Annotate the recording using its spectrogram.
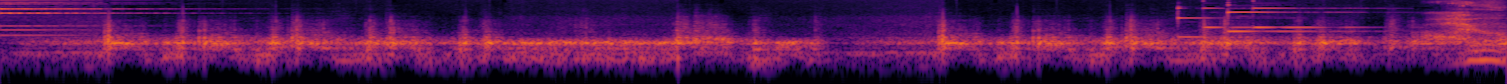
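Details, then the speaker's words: Fetal heartbeat on Doppler during a pregnancy check-up, with the baby lying prone and turned: rapid, regular whooshing pulses, beating well, with background music and chimes. "자, 지금 보면 아기 심장 잘 뛰고 있어요. 들려드릴게요."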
